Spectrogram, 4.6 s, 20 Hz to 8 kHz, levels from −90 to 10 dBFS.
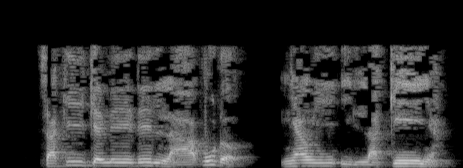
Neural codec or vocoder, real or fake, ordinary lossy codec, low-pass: none; real; MP3, 24 kbps; 7.2 kHz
